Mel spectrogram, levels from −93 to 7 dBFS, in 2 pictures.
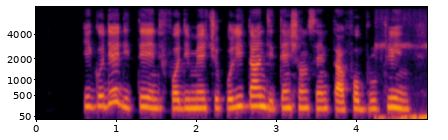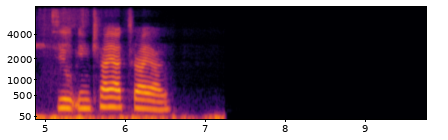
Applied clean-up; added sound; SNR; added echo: neural mask model DeepFilterNet 3.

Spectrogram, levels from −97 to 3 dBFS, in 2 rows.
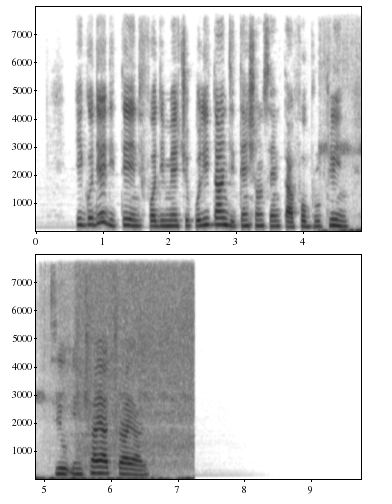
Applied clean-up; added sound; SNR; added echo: none; Hiss / Insect; 4 dB; none.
